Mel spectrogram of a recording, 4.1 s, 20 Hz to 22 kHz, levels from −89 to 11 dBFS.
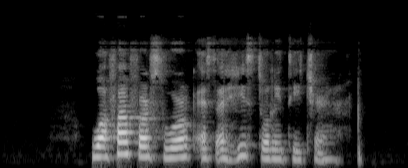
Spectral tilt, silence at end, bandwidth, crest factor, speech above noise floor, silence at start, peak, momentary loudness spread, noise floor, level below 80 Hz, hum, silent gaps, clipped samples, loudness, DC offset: -4.5 dB/octave; 0.45 s; 10 kHz; 18 dB; 60 dB; 0.95 s; -2 dBFS; 15 LU; -79 dBFS; -68 dBFS; none; none; under 0.1%; -19 LUFS; under 0.1%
